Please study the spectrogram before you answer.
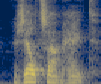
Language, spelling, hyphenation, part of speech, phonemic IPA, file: Dutch, zeldzaamheid, zeld‧zaam‧heid, noun, /ˈzɛlt.saːmˌɦɛi̯t/, Nl-zeldzaamheid.ogg
- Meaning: rarity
